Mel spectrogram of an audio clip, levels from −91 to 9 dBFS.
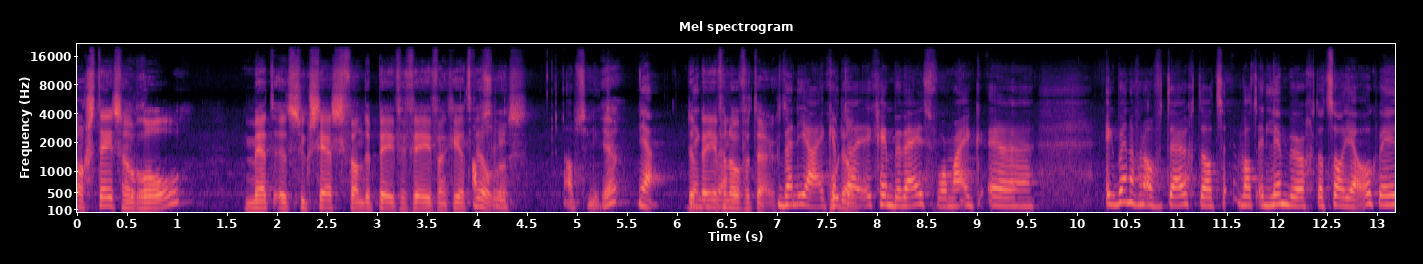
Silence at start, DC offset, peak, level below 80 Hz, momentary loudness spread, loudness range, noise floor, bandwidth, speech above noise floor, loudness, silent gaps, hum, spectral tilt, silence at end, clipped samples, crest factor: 0 s; under 0.1%; -4 dBFS; -84 dBFS; 9 LU; 3 LU; -54 dBFS; 19.5 kHz; 31 dB; -23 LUFS; none; none; -4 dB/octave; 0 s; under 0.1%; 20 dB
